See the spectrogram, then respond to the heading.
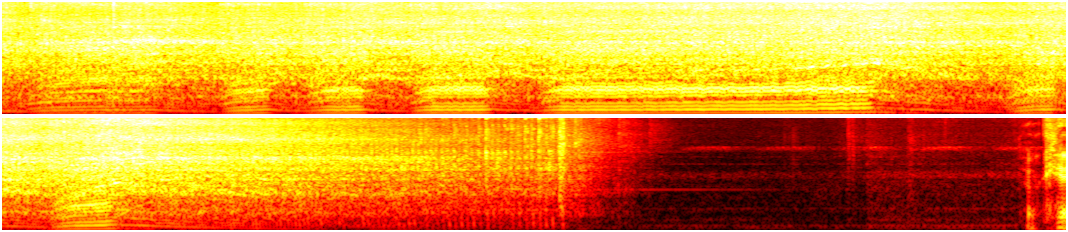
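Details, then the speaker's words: Trash-found Ryobi two-stroke string trimmer with a broken air box, on fresh fuel after stale fuel was drained: buzzy engine surges unevenly for eight seconds, then dies. Spark and compression are good; the carb is suspected clogged and needs cleaning or replacement. "well it runs so we got spark we got compression fuel is the issue so i don't see any adjustment screws on this i think it needs to be cleaned"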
